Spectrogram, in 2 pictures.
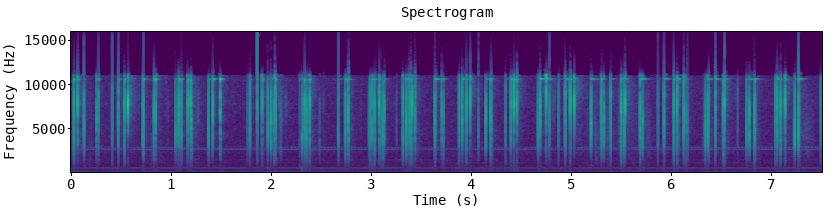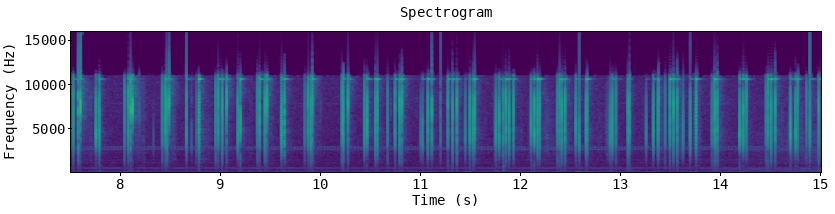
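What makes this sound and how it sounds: Long gold nails tap rapidly and unevenly on the glossy surface of a small glazed ceramic rainbow shot glass standing upright on a towel. Each tap is a short, bright click that dies away almost at once, over a faint steady hum.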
